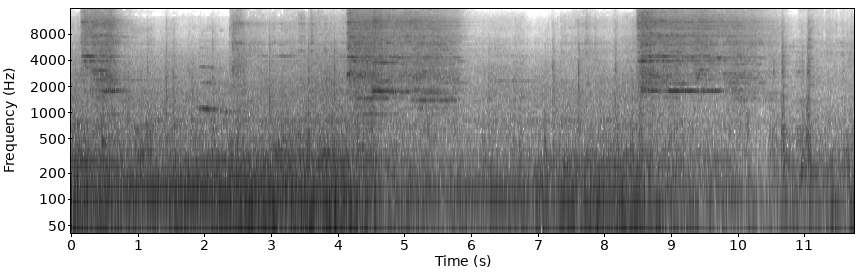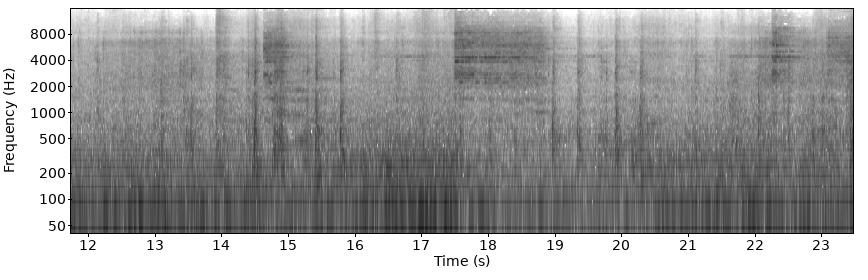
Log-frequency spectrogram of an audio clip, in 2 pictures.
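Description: Freight train of wood-chip hopper cars rolling past, wheels squealing in about six separate high-pitched, ringing bursts over a steady low rumble of wheels on rail, with scattered clicks from the wheels over the rail joints.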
